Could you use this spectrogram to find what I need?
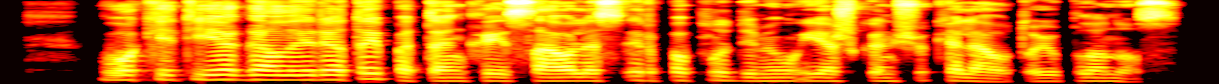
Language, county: Lithuanian, Klaipėda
